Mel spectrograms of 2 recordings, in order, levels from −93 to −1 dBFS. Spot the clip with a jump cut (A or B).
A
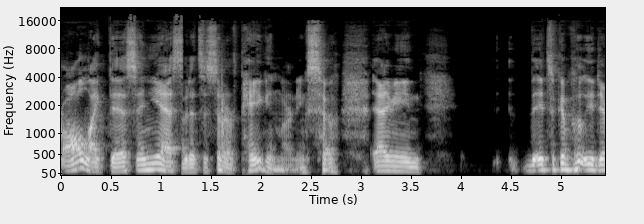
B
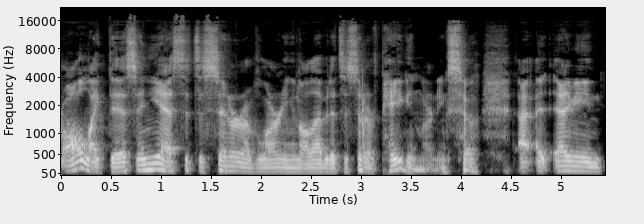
A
